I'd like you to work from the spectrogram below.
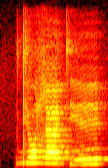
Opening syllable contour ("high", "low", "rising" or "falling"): high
